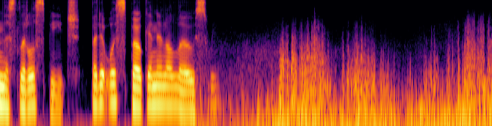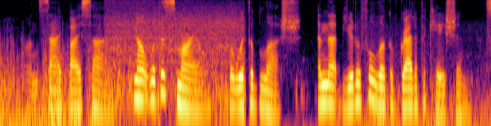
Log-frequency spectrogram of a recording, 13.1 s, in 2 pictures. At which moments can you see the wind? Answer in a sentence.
The wind can be heard from 2.5 to 13.0 s.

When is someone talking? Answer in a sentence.
You can hear the talking from 0.0 to 2.9 s and from 6.9 to 13.0 s.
